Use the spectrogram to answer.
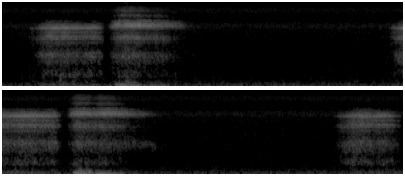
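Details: A beagle snoring lightly while napping: quiet breaths with a soft snort-like snore on each cycle, about three cycles in ten seconds, over a faint hiss.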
